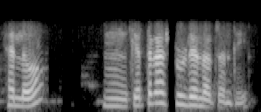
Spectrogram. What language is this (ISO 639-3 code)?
ori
